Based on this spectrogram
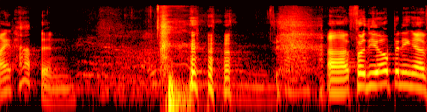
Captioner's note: laughing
